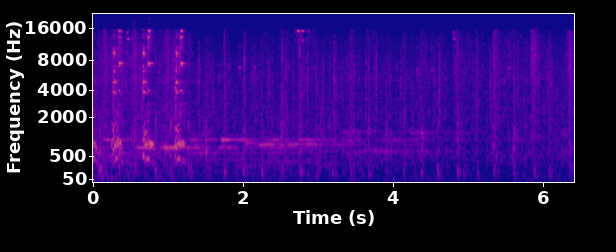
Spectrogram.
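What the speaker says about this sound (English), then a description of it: "You want to hear a dog bark?" Three quick, loud dog barks ring out near the start in Final Fantasy XVI, followed by a steady trot of clip-clopping hooves from a chocobo mount under soft in-game music.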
